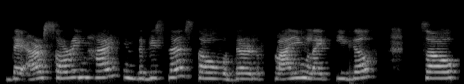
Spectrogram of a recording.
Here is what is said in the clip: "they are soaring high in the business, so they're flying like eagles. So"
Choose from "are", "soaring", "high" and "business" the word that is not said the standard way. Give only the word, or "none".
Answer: business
